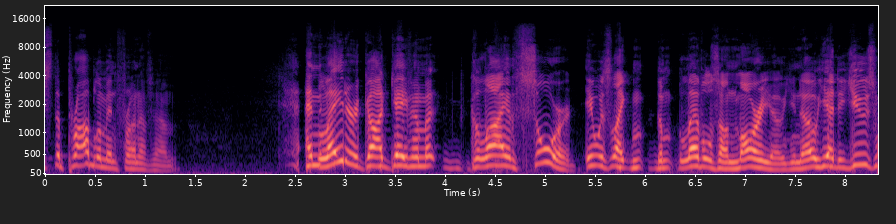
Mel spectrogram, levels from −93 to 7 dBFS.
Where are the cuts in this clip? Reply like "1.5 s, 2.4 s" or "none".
2.7 s, 5.4 s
